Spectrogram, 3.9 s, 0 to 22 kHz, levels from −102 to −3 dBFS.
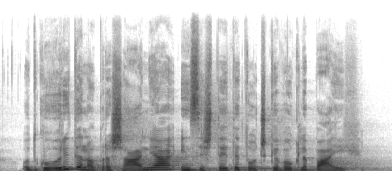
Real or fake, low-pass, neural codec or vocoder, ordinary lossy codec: real; 19.8 kHz; none; none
